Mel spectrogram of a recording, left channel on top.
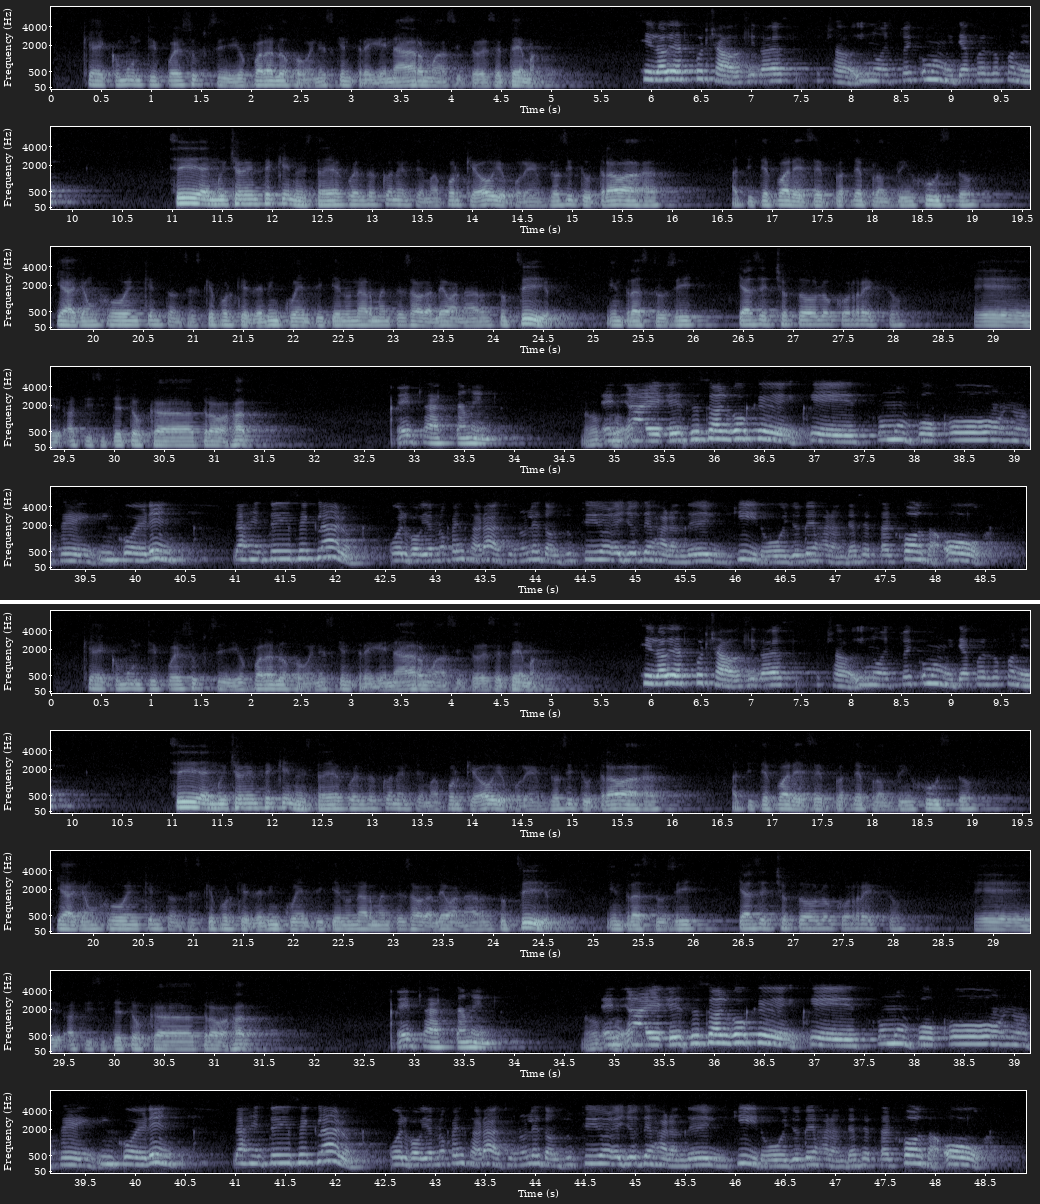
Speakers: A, on the left; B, on the right.
A: que hay como un tipo de subsidio para los jóvenes que entreguen armas y todo ese tema.
B: Sí lo había escuchado, sí lo había escuchado y no estoy como muy de acuerdo con eso.
A: Sí, hay mucha gente que no está de acuerdo con el tema porque, obvio, por ejemplo, si tú trabajas, a ti te parece pro- de pronto injusto que haya un joven que entonces que porque es delincuente y tiene un arma, entonces ahora le van a dar un subsidio. Mientras tú sí que has hecho todo lo correcto, eh, a ti sí te toca trabajar,
B: Exactamente.
A: ¿no?
B: En-
A: Co-
B: a- e- eso es algo que, que es como un poco, no sé, incoherente. La gente dice, claro, o el gobierno pensará, si uno les da un subsidio, ellos dejarán de delinquir o ellos dejarán de hacer tal cosa o,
